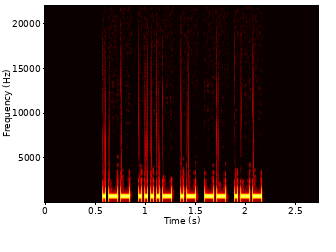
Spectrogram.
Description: Morse code, heard as a keyed tone, about 40 wpm, 700 Hz. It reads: W4AMW
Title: NA SOTA Chaser Callsigns 40wpm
